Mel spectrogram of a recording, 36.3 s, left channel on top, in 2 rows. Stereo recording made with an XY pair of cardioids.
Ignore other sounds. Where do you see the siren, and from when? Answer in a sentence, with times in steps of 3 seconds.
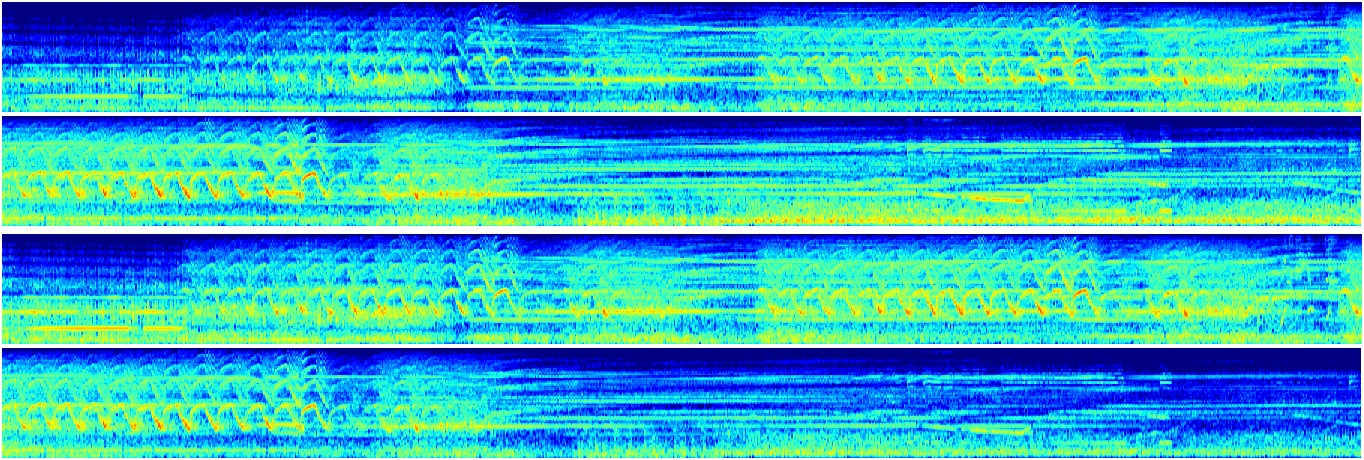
In this clip you hear the siren on the right from 0 s, in the centre from 15 s and on the left from 21 s.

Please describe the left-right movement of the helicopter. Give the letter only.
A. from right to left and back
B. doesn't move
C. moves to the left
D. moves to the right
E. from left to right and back
C.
